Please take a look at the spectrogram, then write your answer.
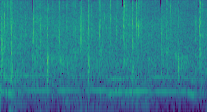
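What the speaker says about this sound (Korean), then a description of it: "우리 다시 한번 우리 감사의 박수 한번." A church youth group audience gives thanks with applause at an Easter service, sustained, fairly soft clapping heard from across the room, with a few louder claps poking through a steady background.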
